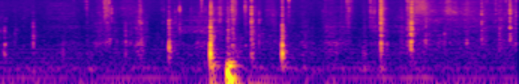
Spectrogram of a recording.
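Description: Hands handling a cardboard trading-card hobby box: scattered light taps and scrapes, with one dull thump a little past two seconds in.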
